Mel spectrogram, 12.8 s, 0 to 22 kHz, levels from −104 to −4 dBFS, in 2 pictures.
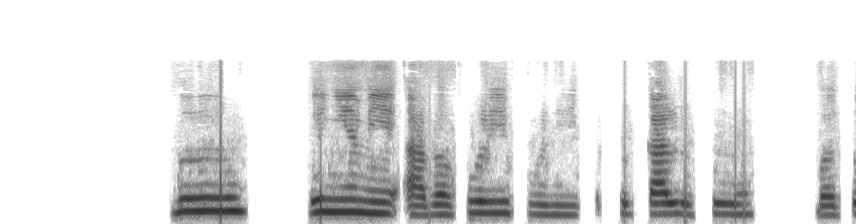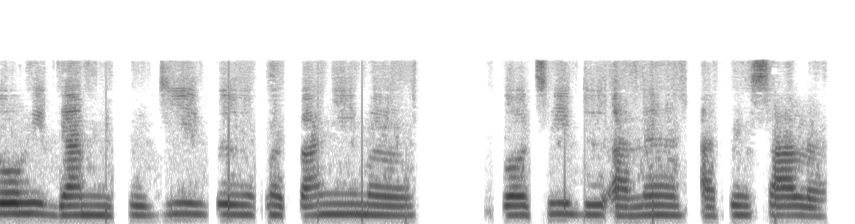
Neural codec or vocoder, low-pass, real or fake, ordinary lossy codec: none; 7.2 kHz; real; MP3, 48 kbps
